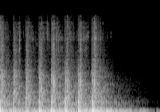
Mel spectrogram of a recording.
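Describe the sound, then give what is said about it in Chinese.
Hard, angry knocking on a door: a rapid, even run of many loud thuds lasting over a second, then quickly fading away. “它气呼呼地跑到兔子家，用力地敲门。”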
